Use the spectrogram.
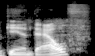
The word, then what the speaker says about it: Gandalf: with Mackie over here he says it's pronounced Alf not off so Gandalf yeah Gandalf Gandalf baby it sounds way better with the off I that's we changed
